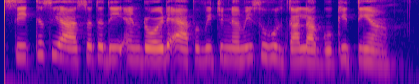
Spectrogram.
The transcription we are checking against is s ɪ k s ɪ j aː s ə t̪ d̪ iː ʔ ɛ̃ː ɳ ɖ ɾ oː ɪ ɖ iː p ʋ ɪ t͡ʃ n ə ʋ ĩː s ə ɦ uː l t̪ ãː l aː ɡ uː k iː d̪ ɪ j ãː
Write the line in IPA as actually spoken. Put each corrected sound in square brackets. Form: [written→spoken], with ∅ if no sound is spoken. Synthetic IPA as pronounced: s ɪ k s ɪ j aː s ə t̪ d̪ iː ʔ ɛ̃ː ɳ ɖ ɾ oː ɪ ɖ [iː→ɛː] p ʋ ɪ t͡ʃ n ə ʋ ĩː s ə ɦ uː l t̪ ãː l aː ɡ uː k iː [d̪→t̪] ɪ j ãː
